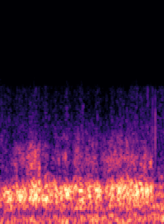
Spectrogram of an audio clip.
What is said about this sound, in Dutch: De straaljager stort neer lijkt het wel. Ik weet het niet zeker. Ja, Allah Akbar, God is groot, wordt geroepen. En de straaljager is aan de zuidkant van de stad Zuidwest neergestort.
